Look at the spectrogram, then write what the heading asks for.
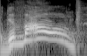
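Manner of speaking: very high, loud Yiddish cry; full yell. Acted. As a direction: yell it like a woman in labor. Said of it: "he hears a yell".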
